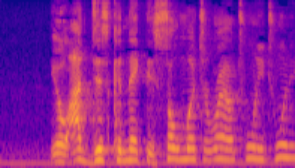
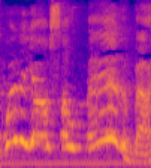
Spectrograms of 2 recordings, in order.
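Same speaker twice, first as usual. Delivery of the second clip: high incredulous question; 13 semitones higher than usual. Retold or imitated. Exasperated question to crowd.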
